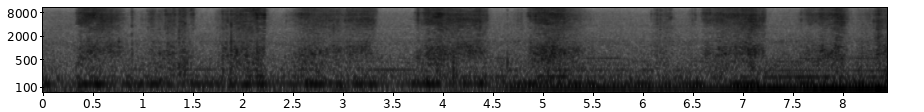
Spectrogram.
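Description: Fingernails scratch and fingers rub across the plastic sequins on the green side of a stuffed sequin pillow. The result is a quiet, rapid run of bright, rasping scrapes and rustles, roughly three to four strokes per second, over a steady low hum that grows slightly louder toward the end.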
